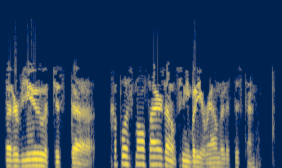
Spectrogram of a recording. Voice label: Tactical Incidents, scanner

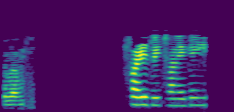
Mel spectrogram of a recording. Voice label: Sheriff Dispatch, scanner; Mesa County

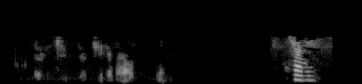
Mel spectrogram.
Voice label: Police Dispatch, scanner audio; Police 1 Dispatch

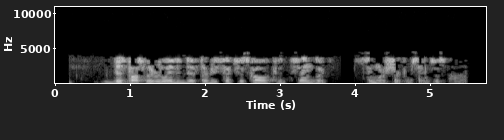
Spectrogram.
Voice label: Sheriff Dispatch, scanner; Mesa County

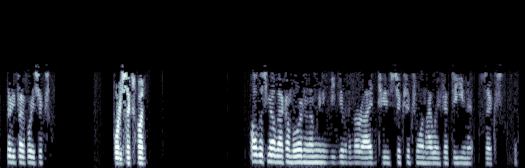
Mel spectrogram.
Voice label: Police Dispatch

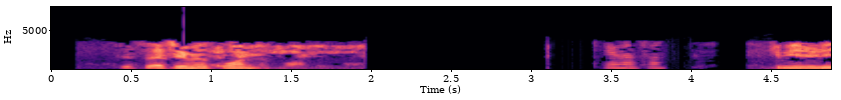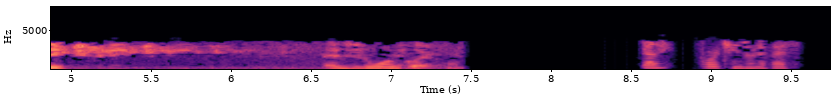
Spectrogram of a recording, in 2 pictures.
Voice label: Fire Department Dispatch, scanner

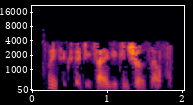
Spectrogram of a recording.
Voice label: Sheriff Dispatch; Mesa County

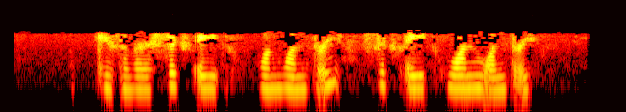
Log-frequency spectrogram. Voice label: Police Dispatch, Scanner audio recording

